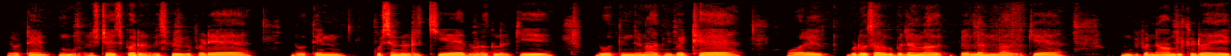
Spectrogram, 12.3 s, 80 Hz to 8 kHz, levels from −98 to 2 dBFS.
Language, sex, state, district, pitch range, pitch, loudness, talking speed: Rajasthani, male, Rajasthan, Nagaur, 135-145 Hz, 140 Hz, -36 LUFS, 185 wpm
